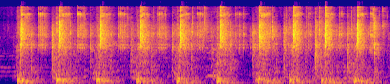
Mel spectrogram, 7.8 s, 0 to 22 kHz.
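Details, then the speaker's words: Suzuki Max 100 two-stroke motorcycle, fuel on and choke applied; repeated kick-starts give dull thuds about every 0.8 seconds with no firing; no-start though spark is present, traced to a clogged carburetor needing cleaning. "அடி அடிச்சிட்டேன் start ஆகல பார்த்துக்கோங்க"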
